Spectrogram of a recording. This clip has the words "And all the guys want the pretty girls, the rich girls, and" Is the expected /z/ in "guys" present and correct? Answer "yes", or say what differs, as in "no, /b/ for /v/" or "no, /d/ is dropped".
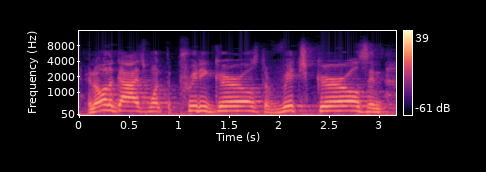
yes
